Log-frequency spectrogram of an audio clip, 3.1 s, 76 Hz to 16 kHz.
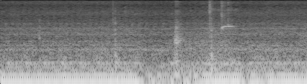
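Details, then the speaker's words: Volvo Penta 6.0 marine inboard after head gasket install, shifted into reverse at idle: steady low drone, one brief soft clunk with slight dip as reverse engages, then even running; clean shift. "let's shift it see if he shifts [Music] forward"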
